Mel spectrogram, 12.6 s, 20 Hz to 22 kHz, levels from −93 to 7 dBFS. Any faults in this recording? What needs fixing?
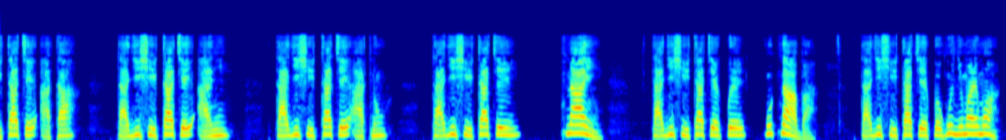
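Throughout, the speech sounds rough and grainy, with noise between harmonics and nothing above 7.7 kHz, likely low-delay AAC compression at a bitrate around 24 kbps. Unlike a simple low-pass, the harmonics themselves are smeared by its short frames. Raise the AAC-ELD bitrate or use a full-delay codec where latency permits.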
